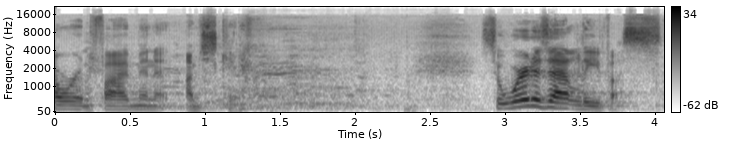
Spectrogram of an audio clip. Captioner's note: laughter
